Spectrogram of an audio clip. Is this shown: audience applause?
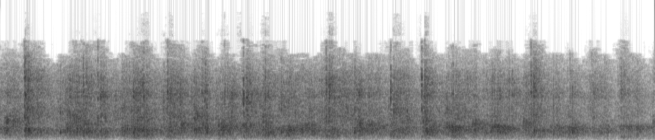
yes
